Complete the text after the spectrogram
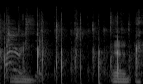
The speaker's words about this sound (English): Everyone. Golf clap. Yeah. Golf clap.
